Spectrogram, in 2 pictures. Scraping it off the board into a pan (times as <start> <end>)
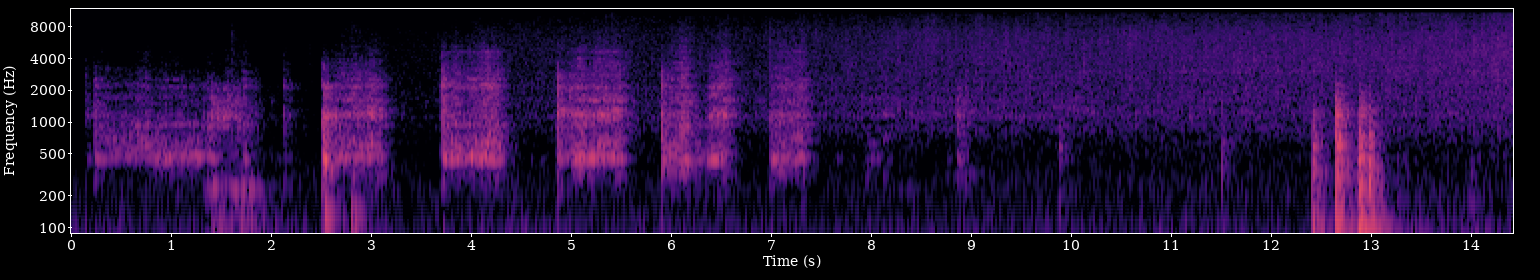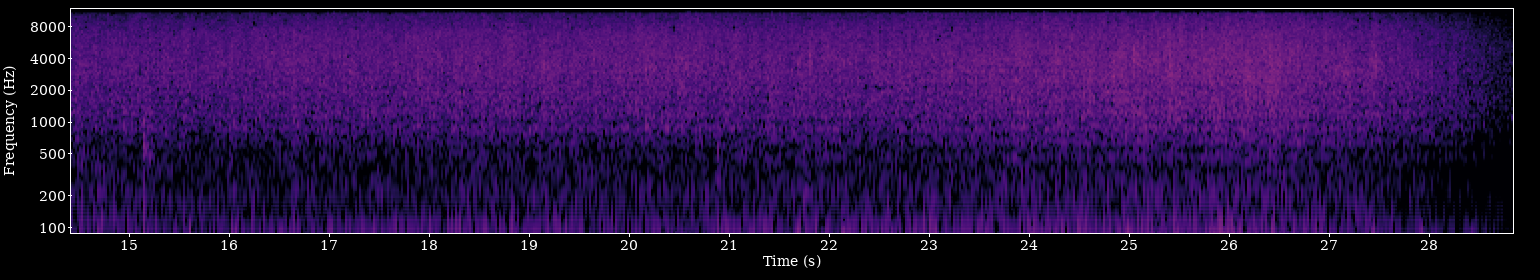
0.2 9.1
